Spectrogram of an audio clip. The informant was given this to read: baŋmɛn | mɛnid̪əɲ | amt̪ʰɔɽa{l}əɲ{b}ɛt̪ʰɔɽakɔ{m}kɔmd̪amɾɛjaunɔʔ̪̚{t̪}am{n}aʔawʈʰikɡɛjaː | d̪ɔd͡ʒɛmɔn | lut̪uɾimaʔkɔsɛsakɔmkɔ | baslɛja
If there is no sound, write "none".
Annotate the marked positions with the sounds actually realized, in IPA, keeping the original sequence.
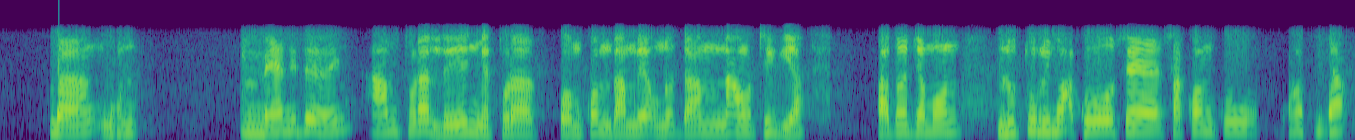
l, m, m, d̪, n

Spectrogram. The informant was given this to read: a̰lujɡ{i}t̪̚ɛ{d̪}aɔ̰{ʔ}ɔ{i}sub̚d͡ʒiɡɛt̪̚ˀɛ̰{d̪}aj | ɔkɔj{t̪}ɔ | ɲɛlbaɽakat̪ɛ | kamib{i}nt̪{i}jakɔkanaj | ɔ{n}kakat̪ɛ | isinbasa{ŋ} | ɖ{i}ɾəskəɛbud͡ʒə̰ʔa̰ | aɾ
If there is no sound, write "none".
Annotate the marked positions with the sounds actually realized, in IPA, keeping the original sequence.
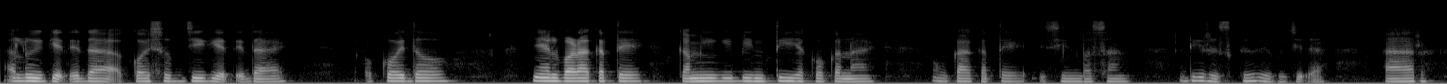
ɛ, d̪, k, j, d̪, d̪, i, i, ŋ, ŋ, i

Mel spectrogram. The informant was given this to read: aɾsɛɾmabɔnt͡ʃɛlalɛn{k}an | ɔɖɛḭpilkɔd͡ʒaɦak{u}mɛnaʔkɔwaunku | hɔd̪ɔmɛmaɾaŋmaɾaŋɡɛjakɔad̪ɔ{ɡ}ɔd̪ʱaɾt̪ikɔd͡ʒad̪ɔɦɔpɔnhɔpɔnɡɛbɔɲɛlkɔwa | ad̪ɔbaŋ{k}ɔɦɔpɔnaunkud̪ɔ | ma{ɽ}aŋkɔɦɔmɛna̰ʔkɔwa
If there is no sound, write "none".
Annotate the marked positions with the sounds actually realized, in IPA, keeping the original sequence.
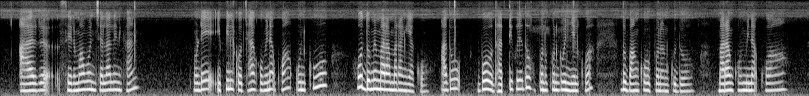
kʰ, ɔ, b, k, ɾ

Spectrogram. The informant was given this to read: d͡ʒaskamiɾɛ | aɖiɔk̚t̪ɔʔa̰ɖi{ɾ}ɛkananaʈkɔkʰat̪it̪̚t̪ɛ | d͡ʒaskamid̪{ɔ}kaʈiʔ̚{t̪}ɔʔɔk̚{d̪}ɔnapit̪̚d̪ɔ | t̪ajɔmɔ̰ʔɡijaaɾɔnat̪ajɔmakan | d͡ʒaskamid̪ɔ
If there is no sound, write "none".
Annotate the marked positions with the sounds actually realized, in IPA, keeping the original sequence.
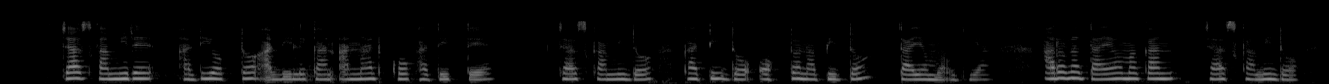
l, ɔ, d̪, t̪

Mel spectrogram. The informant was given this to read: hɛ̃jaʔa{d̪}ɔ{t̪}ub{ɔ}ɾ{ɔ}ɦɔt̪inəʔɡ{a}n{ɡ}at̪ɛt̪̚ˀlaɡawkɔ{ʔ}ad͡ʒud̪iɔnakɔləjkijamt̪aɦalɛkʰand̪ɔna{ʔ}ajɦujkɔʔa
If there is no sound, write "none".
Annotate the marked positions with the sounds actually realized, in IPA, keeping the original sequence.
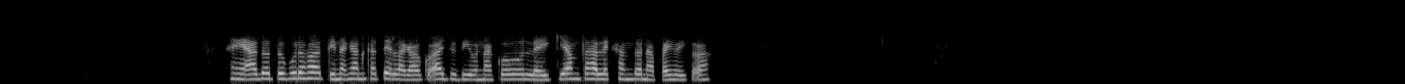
d̪, t̪, u, ɔ, a, k, ʔ, p

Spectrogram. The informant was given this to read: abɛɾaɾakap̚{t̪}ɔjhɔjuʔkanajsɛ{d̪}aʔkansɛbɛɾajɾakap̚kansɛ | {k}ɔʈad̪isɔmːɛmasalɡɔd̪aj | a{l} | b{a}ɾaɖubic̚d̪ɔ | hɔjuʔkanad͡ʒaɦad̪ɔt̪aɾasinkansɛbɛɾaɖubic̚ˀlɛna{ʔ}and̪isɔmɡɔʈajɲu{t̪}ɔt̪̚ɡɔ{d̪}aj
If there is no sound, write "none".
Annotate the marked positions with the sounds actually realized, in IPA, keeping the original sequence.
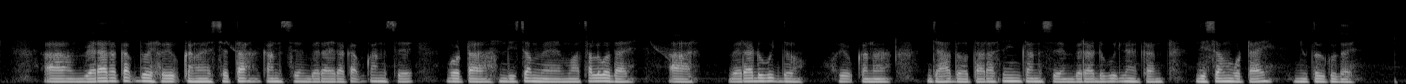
d̪, t̪, ɡ, ɾ, ɛ, k, t̪, d̪

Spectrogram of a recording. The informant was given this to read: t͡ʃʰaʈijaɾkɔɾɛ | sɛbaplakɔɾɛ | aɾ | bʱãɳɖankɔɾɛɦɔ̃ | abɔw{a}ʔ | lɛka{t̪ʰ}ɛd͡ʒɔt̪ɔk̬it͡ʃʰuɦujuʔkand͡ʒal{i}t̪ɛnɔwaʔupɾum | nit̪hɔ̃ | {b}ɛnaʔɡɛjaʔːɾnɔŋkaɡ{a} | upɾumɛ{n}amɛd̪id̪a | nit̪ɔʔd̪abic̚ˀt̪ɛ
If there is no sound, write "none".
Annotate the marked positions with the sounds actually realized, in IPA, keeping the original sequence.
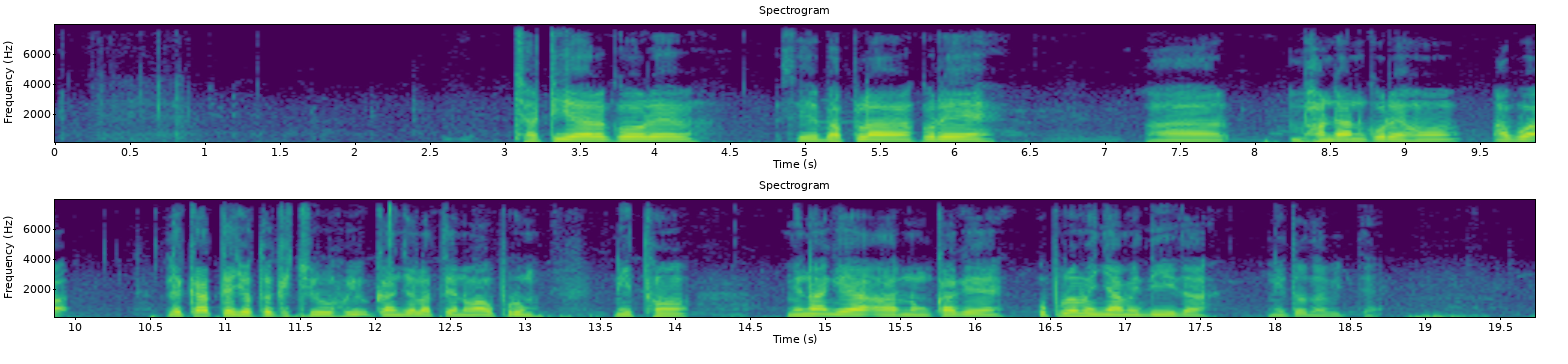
a, t̪, a, m, ɛ, ɲ

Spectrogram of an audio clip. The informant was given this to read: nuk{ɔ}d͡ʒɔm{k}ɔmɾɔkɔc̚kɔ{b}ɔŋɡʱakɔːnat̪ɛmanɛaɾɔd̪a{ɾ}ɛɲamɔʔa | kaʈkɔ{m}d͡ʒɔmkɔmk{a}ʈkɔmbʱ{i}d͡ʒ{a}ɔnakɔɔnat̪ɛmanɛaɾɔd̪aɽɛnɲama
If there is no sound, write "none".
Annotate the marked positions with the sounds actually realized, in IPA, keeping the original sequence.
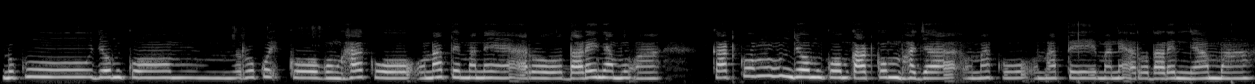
u, k, ɡ, ɽ, m, a, a, a

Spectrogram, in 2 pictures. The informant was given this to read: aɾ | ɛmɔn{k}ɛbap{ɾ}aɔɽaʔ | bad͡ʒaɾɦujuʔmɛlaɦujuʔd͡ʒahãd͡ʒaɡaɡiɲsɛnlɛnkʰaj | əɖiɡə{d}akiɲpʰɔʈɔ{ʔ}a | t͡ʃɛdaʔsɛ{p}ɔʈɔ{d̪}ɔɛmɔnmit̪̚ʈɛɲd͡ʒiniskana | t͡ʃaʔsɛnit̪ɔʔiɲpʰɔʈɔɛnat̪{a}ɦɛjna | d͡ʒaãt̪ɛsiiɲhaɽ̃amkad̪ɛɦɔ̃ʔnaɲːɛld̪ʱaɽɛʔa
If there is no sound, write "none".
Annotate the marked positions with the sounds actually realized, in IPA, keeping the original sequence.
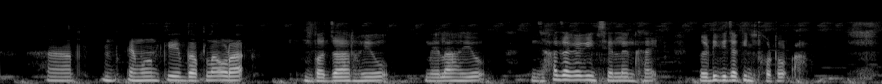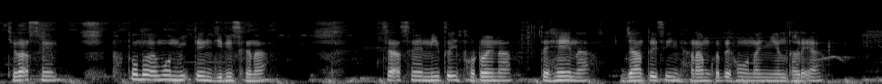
k, l, d͡ʒ, ʔ, pʰ, d̪, ɛ

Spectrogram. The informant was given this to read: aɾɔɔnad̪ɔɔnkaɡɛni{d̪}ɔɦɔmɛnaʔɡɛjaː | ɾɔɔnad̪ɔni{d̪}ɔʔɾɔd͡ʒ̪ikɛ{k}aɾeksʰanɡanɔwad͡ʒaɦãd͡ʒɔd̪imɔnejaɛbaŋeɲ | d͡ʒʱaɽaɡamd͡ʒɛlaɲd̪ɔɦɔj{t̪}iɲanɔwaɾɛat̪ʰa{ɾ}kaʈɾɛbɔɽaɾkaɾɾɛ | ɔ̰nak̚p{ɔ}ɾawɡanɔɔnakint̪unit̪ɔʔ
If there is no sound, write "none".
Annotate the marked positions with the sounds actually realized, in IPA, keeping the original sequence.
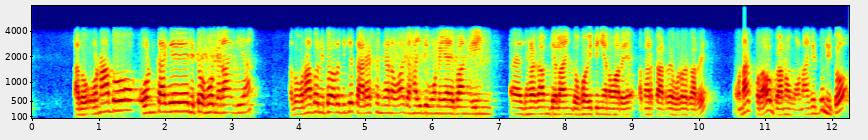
t̪, t̪, k, t̪, ɾ, ɔ

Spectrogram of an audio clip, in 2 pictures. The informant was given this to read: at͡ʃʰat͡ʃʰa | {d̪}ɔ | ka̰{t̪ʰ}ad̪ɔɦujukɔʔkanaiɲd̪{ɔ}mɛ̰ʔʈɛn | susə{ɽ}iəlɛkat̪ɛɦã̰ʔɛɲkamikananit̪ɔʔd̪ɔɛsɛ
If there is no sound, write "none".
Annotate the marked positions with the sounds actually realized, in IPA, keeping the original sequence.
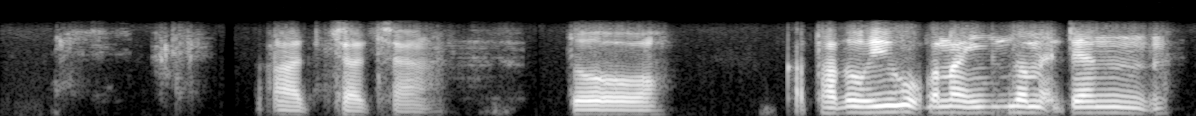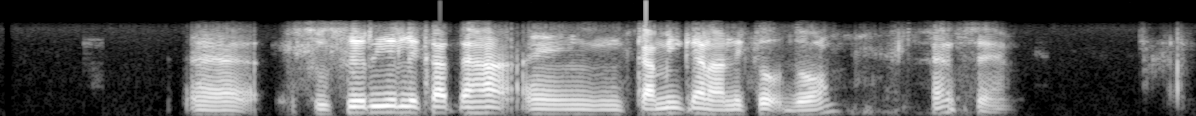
t̪, t̪ʰ, ɔ, ɾ

